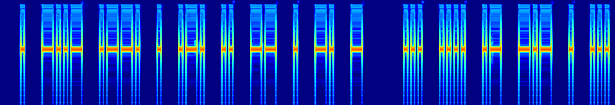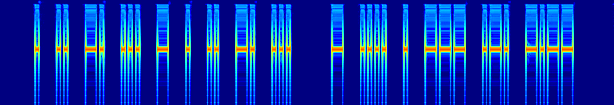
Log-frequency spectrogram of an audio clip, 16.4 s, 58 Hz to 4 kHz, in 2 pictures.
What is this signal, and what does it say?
Morse code, heard as a keyed tone, about 25 wpm, spaced as for 20 wpm, 550 Hz. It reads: EXPERIMENT SHAKES EINSTEINS THEORY
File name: podcast / News headlines-1x-25x20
